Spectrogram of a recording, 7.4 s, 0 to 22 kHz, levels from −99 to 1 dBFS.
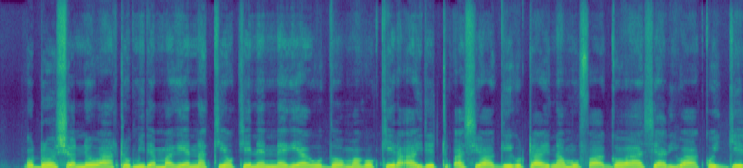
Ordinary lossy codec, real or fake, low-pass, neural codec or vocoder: none; fake; none; vocoder, 44.1 kHz, 128 mel bands, Pupu-Vocoder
